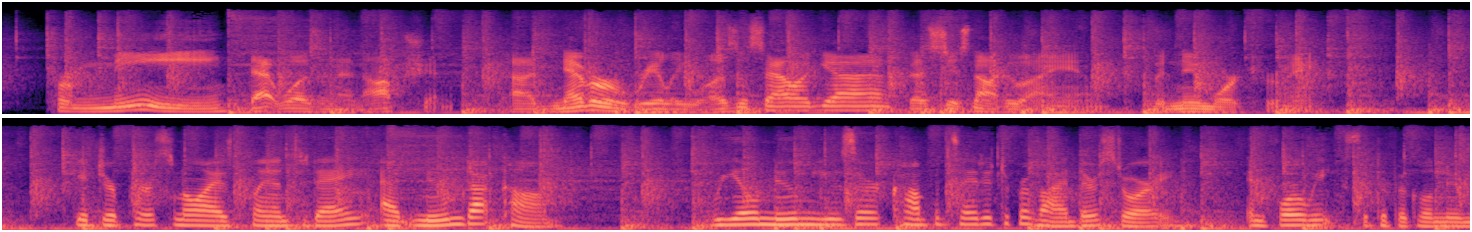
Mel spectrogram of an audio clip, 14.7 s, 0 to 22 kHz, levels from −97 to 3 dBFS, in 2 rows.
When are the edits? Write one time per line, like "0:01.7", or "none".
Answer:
none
